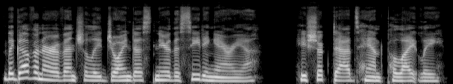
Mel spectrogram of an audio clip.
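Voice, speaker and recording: A woman narrating a first-person story in a measured, quietly dramatic manner. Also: lowish voice, clean tone, dry recording, studio quality.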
